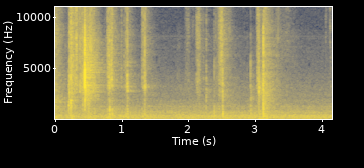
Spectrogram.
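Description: Tarot cards get shuffled by hand in several quick riffling bursts, soft and close, with short pauses between them and no talking.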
